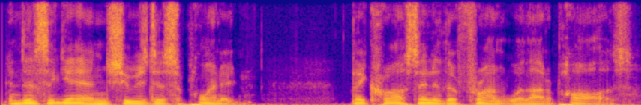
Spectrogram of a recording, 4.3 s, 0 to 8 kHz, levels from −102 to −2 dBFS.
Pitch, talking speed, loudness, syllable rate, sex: 95 Hz, 195 wpm, -16 LUFS, 6.5 syllables/s, male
